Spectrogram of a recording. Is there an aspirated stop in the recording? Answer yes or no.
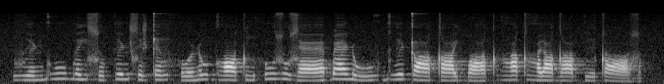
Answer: no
